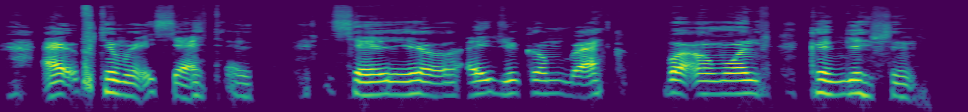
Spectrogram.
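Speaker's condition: Cerebral palsy; wheelchair user

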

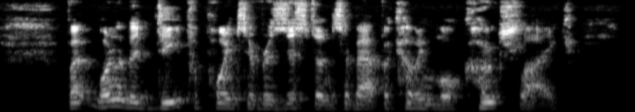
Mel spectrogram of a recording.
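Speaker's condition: Cleft lip and palate; orthodontic treatment

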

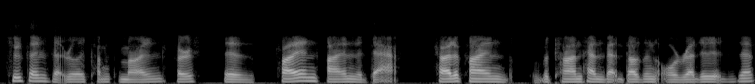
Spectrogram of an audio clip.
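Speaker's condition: Spinal muscular atrophy

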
